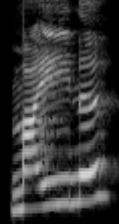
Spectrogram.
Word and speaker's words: meine: Meine, and again the E at the end it's not like meine, meine. It's not really an A and it's not really an A. It's somewhere in between.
